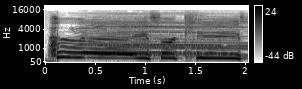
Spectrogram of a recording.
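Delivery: high, drawn-out hooray; cheering cry. A narrator's reading. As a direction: cheer slowly and high, holding each word. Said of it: "cried the cats".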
